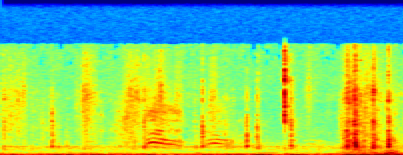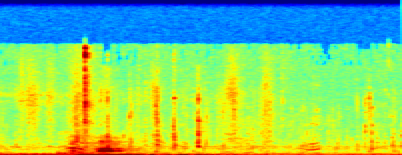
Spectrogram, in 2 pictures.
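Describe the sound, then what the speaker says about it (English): Crows caw several times in the game Dead by Daylight, short harsh calls set against continuous game ambience with people talking over them. "The crows are over here."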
